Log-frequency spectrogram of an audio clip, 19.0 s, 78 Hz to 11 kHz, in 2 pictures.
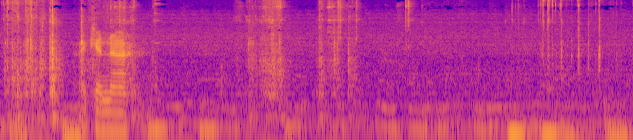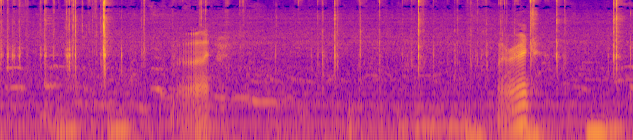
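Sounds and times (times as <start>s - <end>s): small metal parts clinking: 0.0s - 2.5s, 3.6s - 5.4s, 8.0s - 13.2s, 14.2s - 19.0s.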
